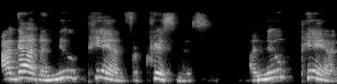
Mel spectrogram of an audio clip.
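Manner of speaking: put-on Southern drawl with long drawn vowels. Teaching southern versus northern pronunciation, saying an example in a southern drawl. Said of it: "the Southern accent is like a drawl".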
